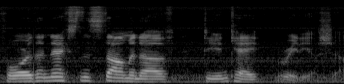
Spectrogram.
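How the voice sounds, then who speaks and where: A man's voice: medium pitch, normal speed, fairly bright tone, poor audio. A young man co-hosting a radio show, chatting casually about movies with opinionated, jokey banter. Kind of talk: casual movie review chat. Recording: amateur recording with background noise.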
